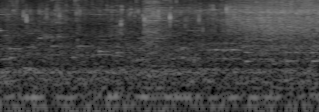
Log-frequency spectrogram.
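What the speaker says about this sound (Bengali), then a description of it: "আর সামান্য একটু হলুদ দিয়ে তারপর এখানে মাছগুলোকে আমি দিয়ে ভেজে নেব" Small shrimp frying in a pan with turmeric for a Bengali pumpkin-greens dish, a steady close sizzle and crackle of hot oil holding even and continuous throughout, with no talking.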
